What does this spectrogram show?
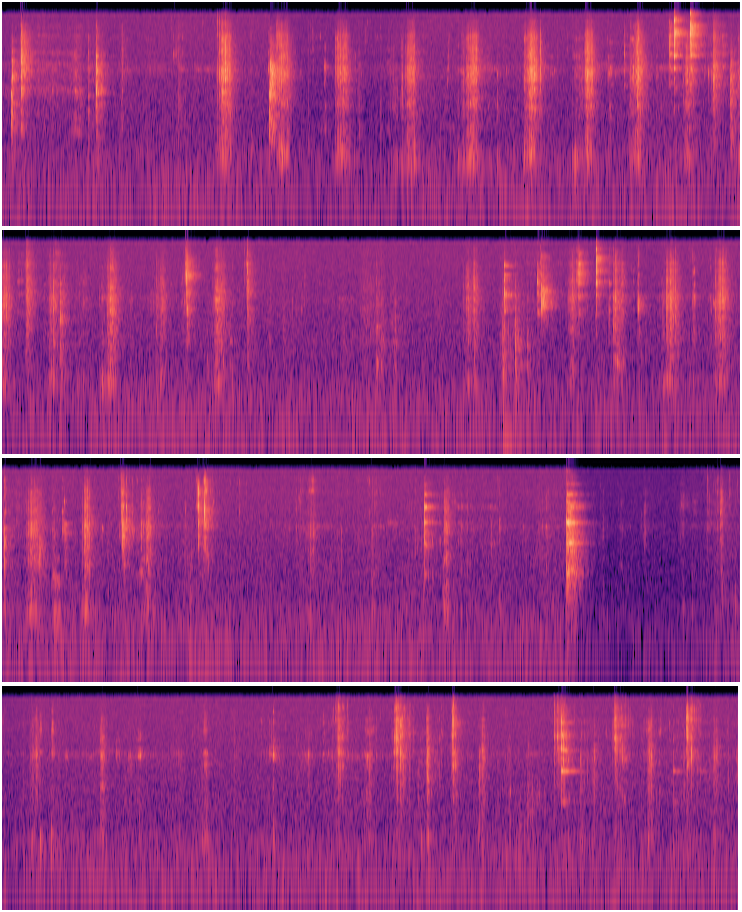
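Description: Close-miked eating: crisp bites and chewing, a run of sharp crunches that fits pickled yellow radish (danmuji) being eaten. The eating drops out briefly, for about a second and a half, about two-thirds of the way through.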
